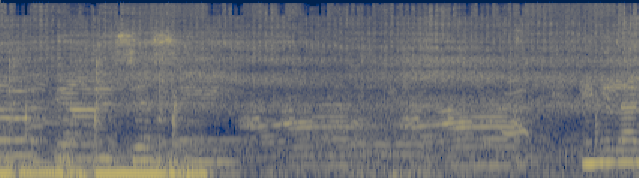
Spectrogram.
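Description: A low sustained mooing is imitated as part of a children's song about Noah's ark, two long loud moo calls up front followed by quieter sung and instrumental sounds.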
